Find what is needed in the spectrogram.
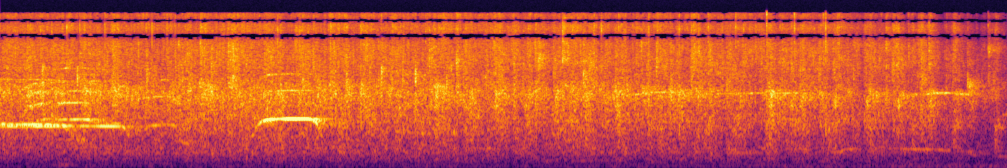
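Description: Audience and band members applauding, the clapping gradually thinning and fading out, with a few voices calling out near the start.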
